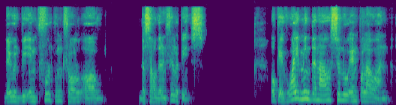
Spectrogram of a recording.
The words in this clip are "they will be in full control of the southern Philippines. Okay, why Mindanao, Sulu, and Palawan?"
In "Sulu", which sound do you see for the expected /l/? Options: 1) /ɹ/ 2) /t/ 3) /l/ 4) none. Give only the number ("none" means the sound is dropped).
3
